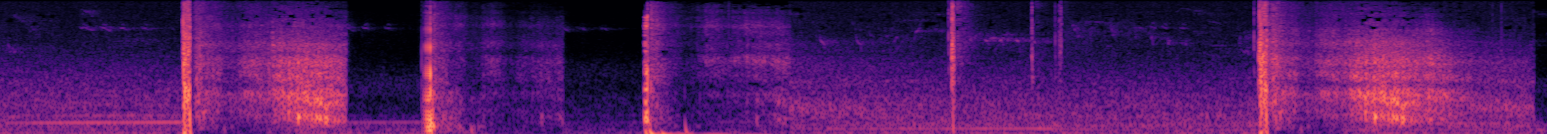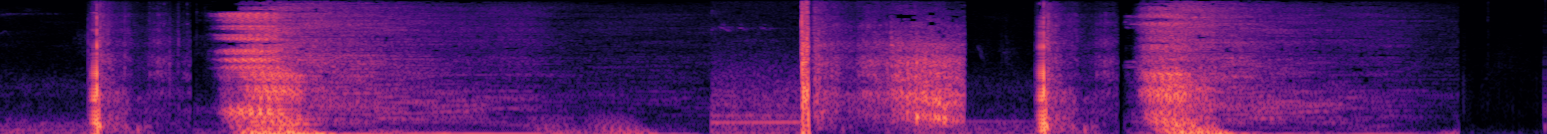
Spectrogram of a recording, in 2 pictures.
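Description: Revolver shots ring out one at a time outdoors, each followed by a fading echo.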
